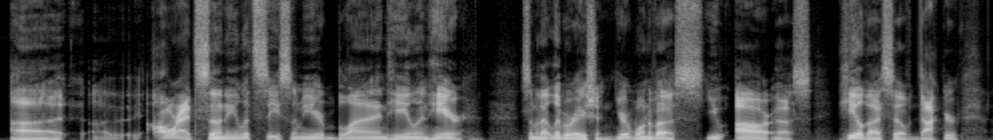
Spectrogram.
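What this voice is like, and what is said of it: Put-on Southern accent. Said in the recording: “I probably shouldn't be using a southern accent to convey backwardness.”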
